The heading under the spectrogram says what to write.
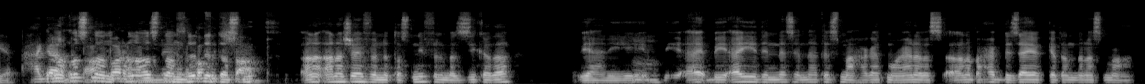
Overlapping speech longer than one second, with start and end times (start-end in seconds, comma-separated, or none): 0.5-2.6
